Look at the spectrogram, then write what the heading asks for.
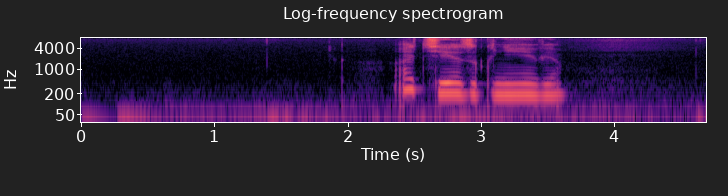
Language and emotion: Russian, sad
